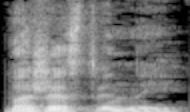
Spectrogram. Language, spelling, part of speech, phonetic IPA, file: Russian, божественный, adjective, [bɐˈʐɛstvʲɪn(ː)ɨj], Ru-божественный.ogg
- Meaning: divine, godly, godlike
